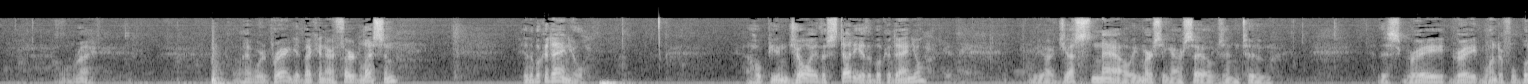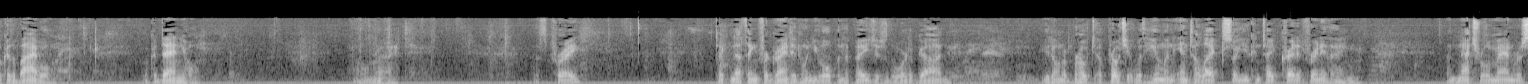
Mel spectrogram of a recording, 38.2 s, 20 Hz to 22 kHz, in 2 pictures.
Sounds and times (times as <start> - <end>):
Speech: 0.1 - 1.4, 2.9 - 5.1, 6.5 - 7.4, 9.3 - 16.0, 17.2 - 21.7, 23.5 - 24.4, 25.8 - 26.5, 28.1 - 36.5, 37.2 - 38.2.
